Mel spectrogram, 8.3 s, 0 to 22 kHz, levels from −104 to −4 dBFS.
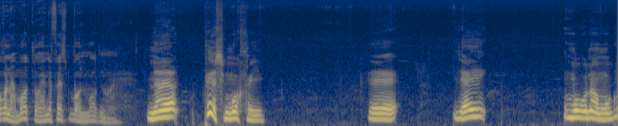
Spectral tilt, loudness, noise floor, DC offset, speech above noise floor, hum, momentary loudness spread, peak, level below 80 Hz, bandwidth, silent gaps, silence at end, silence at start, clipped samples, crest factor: -9.5 dB/octave; -29 LUFS; -73 dBFS; under 0.1%; 45 dB; none; 18 LU; -12 dBFS; -64 dBFS; 17 kHz; none; 0 s; 0 s; under 0.1%; 18 dB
